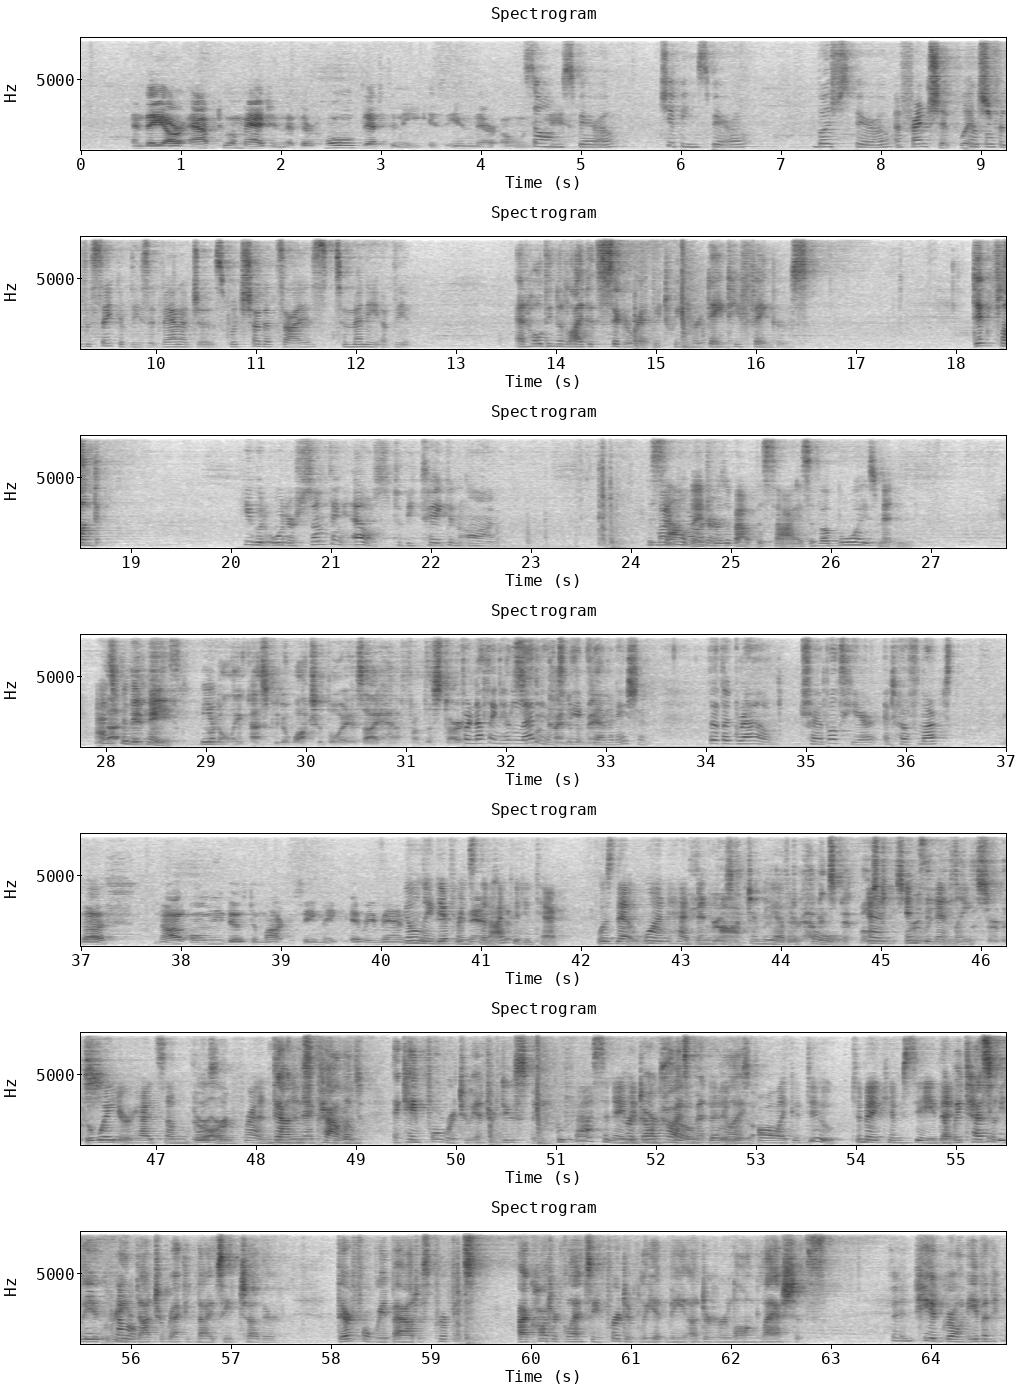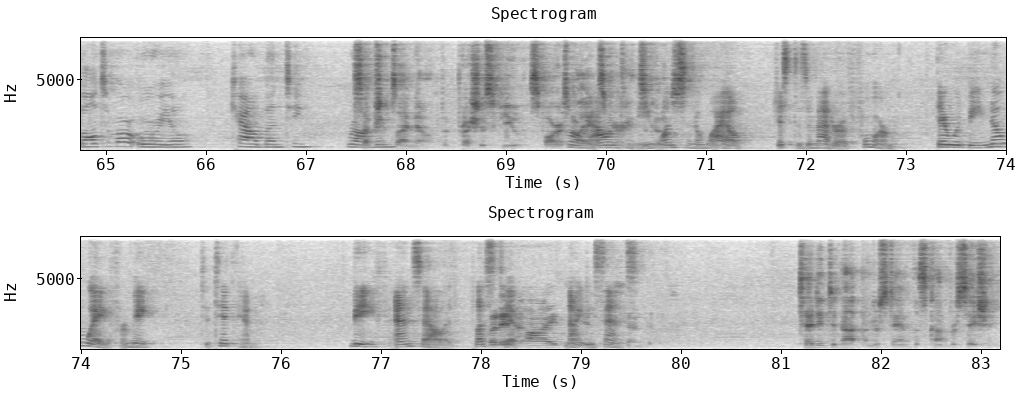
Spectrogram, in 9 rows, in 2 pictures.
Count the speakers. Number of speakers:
8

